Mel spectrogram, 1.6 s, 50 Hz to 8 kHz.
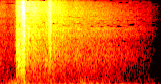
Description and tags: Artificial Simulated Space Sound 12
Artificial Simulated Space Sound
Created with Audacity by processing natural ambient sound recordings
alien, ambient, artificial, atmosphere, drone, effect, experimental, fx, pad, sci-fi, scifi, soundscape, space, spacecraft, spaceship, ufo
